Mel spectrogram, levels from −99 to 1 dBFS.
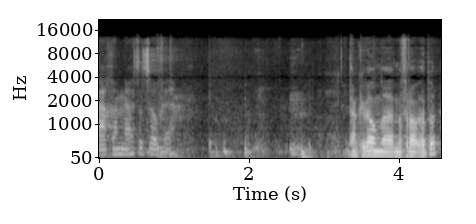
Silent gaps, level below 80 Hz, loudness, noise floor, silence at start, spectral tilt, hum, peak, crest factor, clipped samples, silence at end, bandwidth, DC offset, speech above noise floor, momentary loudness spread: none; -50 dBFS; -21 LUFS; -46 dBFS; 0 s; -6 dB/octave; none; -2 dBFS; 22 dB; under 0.1%; 0 s; 13.5 kHz; under 0.1%; 25 dB; 23 LU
